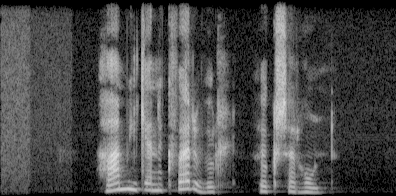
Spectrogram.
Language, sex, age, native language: Icelandic, female, 40-49, Icelandic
